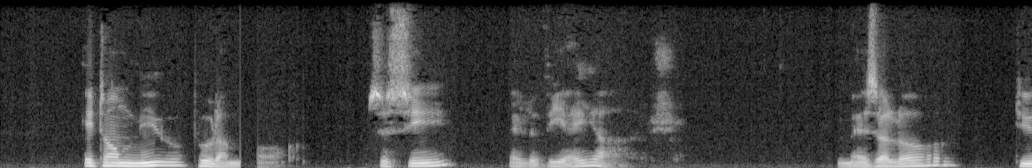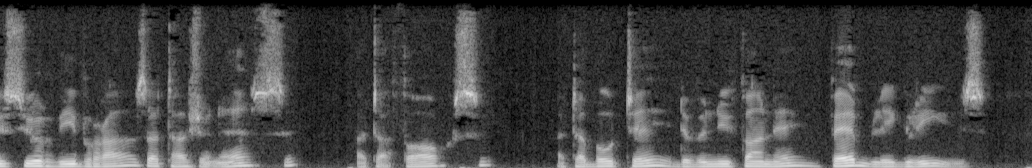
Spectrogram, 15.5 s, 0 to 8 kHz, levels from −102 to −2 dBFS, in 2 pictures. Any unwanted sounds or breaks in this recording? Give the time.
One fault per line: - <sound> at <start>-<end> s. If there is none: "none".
- dropout at 1.8-1.9 s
